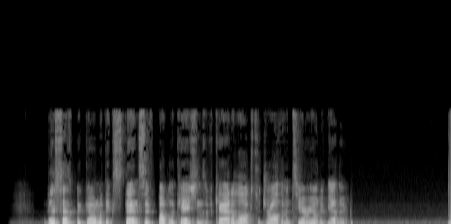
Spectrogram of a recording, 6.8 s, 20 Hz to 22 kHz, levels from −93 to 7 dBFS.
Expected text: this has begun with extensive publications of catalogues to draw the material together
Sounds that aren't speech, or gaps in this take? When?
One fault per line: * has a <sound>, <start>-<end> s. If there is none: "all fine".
all fine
